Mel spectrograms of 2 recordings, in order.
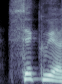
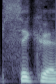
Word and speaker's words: sequoia: सेक्विया इसको बोलते हैं, वन ऑफ the largest, one ऑफ the tallest tree species. मैं आपको दिखाता हूँ, SEQUOIA इसकी स्पेलिंग होती है, SEQUOIA। ये देखिए आप, सेक्विया इसको बोलते हैं।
